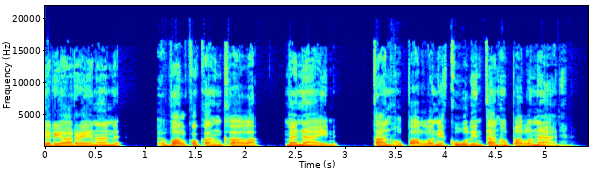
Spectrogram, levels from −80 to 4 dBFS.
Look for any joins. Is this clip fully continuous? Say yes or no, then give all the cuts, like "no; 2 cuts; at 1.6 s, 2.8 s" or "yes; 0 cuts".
yes; 0 cuts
